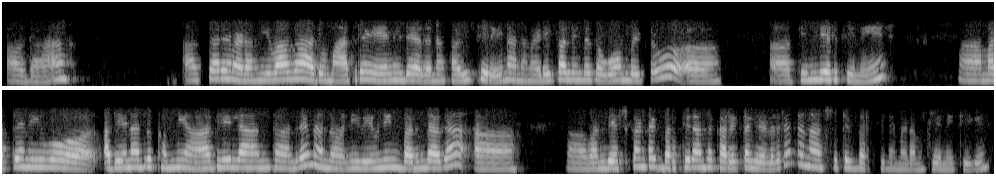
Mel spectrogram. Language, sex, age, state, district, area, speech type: Kannada, female, 18-30, Karnataka, Hassan, rural, conversation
